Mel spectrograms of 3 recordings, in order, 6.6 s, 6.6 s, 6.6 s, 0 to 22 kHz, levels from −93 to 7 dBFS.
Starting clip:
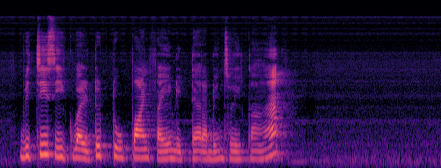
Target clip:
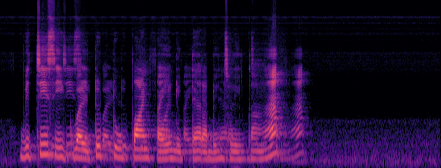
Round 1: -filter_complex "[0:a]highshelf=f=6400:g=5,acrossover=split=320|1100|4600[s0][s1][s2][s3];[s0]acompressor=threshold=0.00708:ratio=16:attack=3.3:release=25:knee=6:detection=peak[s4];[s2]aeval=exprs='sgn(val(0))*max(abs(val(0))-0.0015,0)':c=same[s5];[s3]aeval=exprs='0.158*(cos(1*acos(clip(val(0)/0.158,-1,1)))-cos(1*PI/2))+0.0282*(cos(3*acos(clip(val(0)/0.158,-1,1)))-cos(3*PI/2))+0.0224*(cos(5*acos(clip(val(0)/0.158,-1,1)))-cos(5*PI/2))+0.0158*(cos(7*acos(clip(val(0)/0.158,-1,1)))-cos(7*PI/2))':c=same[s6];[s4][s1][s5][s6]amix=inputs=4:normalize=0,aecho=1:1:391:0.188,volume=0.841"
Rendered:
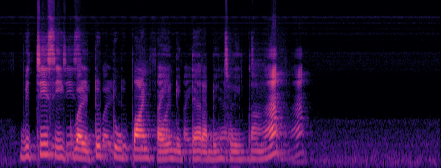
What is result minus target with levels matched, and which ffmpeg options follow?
compression: peak gain reduction +6.5 dB
-filter_complex "[0:a]highshelf=f=6400:g=5,acrossover=split=320|1100|4600[s0][s1][s2][s3];[s0]acompressor=threshold=0.0158:ratio=16:attack=3.3:release=25:knee=6:detection=peak[s4];[s2]aeval=exprs='sgn(val(0))*max(abs(val(0))-0.0015,0)':c=same[s5];[s3]aeval=exprs='0.158*(cos(1*acos(clip(val(0)/0.158,-1,1)))-cos(1*PI/2))+0.0282*(cos(3*acos(clip(val(0)/0.158,-1,1)))-cos(3*PI/2))+0.0224*(cos(5*acos(clip(val(0)/0.158,-1,1)))-cos(5*PI/2))+0.0158*(cos(7*acos(clip(val(0)/0.158,-1,1)))-cos(7*PI/2))':c=same[s6];[s4][s1][s5][s6]amix=inputs=4:normalize=0,aecho=1:1:391:0.188,volume=0.841"

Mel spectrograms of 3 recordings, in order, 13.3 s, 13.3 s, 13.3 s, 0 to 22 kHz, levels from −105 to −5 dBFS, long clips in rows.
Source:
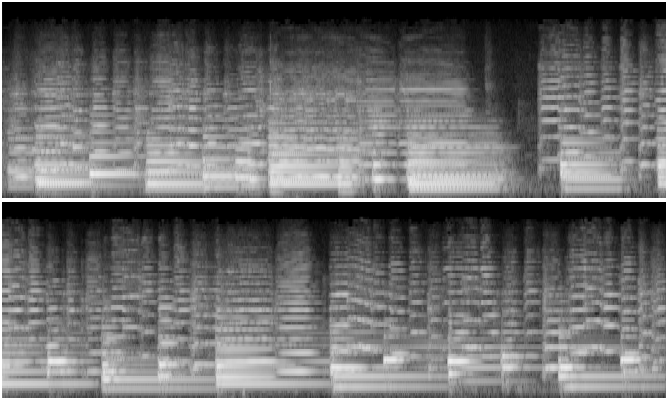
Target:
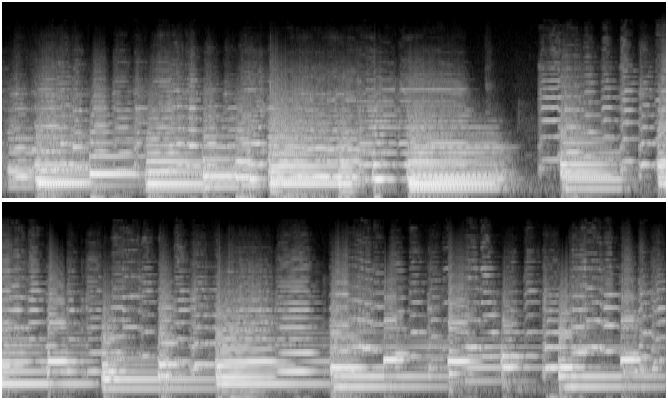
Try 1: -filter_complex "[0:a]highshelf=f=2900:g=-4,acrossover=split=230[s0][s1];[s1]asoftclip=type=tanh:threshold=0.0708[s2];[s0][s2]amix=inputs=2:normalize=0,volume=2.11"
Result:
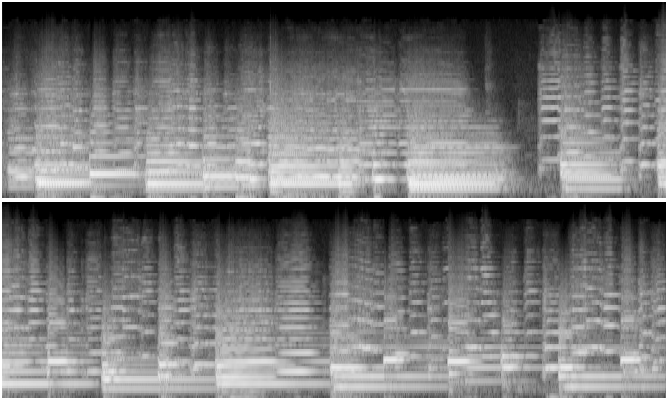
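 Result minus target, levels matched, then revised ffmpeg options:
8 kHz band +7.0 dB
-filter_complex "[0:a]highshelf=f=2900:g=-13.5,acrossover=split=230[s0][s1];[s1]asoftclip=type=tanh:threshold=0.0708[s2];[s0][s2]amix=inputs=2:normalize=0,volume=2.11"

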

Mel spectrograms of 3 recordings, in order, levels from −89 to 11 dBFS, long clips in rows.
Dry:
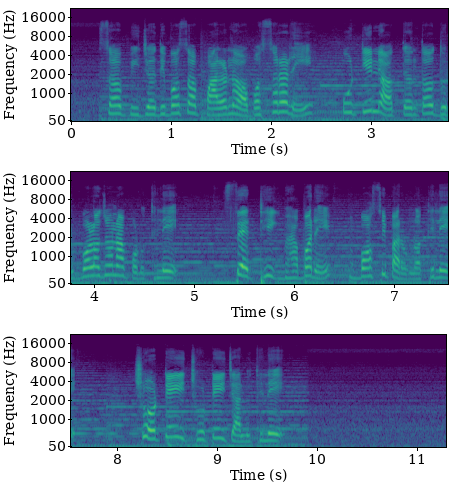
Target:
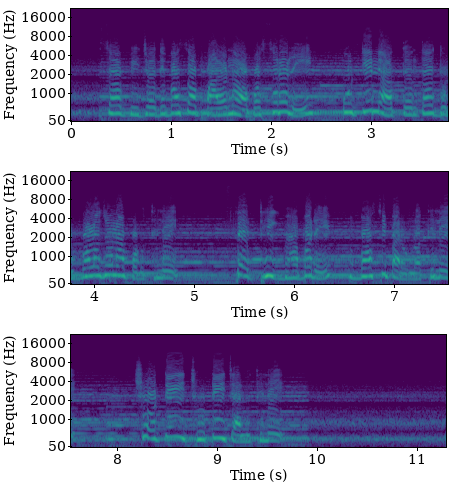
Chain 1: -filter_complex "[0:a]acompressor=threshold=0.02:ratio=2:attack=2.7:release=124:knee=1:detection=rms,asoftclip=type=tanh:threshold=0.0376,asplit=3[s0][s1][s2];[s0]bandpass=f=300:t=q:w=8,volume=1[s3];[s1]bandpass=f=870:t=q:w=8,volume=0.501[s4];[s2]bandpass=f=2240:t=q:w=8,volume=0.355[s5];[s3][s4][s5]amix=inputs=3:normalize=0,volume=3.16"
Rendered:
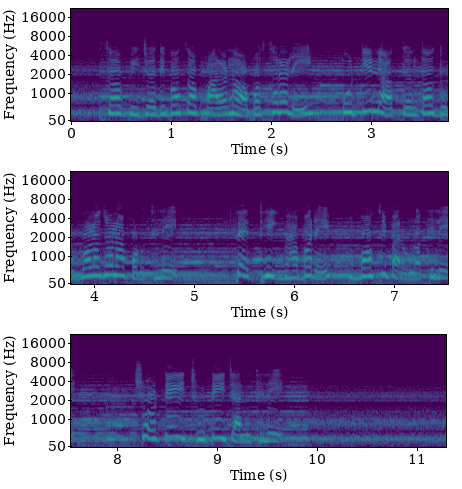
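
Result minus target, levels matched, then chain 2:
compression: peak gain reduction +13.5 dB
-filter_complex "[0:a]asoftclip=type=tanh:threshold=0.0376,asplit=3[s0][s1][s2];[s0]bandpass=f=300:t=q:w=8,volume=1[s3];[s1]bandpass=f=870:t=q:w=8,volume=0.501[s4];[s2]bandpass=f=2240:t=q:w=8,volume=0.355[s5];[s3][s4][s5]amix=inputs=3:normalize=0,volume=3.16"

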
